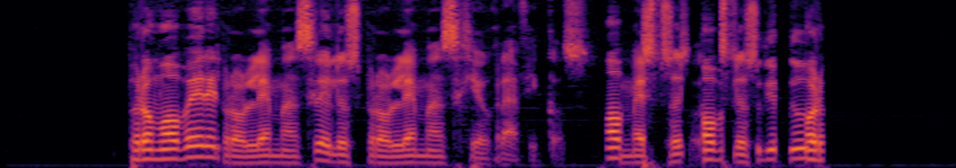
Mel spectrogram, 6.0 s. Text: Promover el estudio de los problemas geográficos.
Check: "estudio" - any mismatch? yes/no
yes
